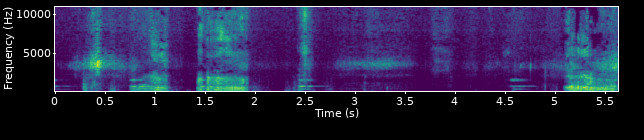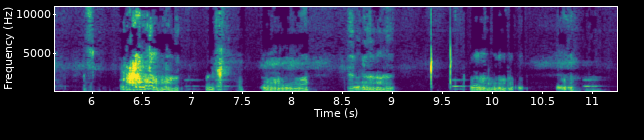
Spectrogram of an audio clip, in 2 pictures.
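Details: A new Cairn Terrier puppy play-fighting while being hand-wrestled indoors, giving rough, rasping growls in bursts of about a second, several in quick succession with short pauses between, plus faint high squeaky tones in the gaps.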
